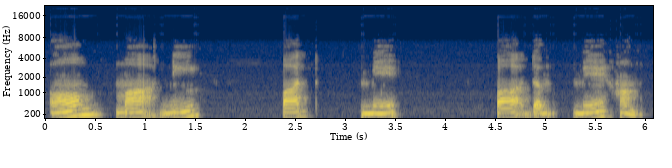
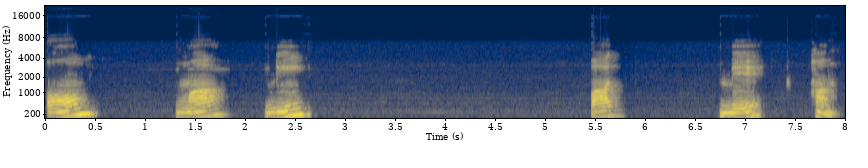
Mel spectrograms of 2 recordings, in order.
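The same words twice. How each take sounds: First: Each syllable drawn out slowly; chanting the Sanskrit mantra slowly; slow mantra recitation. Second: Long pauses between ओम, मा, नी, पद, में, हम; ओम मा नी पद में हम split with a pause after each syllable. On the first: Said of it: "छह syllable हैं इस मंत्र के". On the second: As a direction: count out each syllable separately. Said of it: "छह syllables". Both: Shown as a demonstration.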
